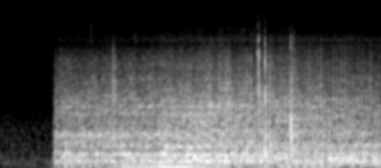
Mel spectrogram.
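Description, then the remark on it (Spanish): Danglar's car arrives at a church carrying the bride, her mother and three sisters: the engine cuts in abruptly after a brief quiet moment and settles into a steady, rumbling idle, holding a constant level to the end with no voices. “Llega el coche de Danglar con la novia, la madre y las tres hermanas.”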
